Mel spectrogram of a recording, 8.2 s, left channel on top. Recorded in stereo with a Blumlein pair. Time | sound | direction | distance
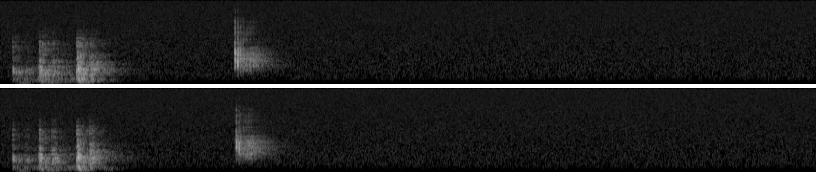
0.1 | running footsteps | straight ahead | 8 m
2.3 | a clap | 45° left | 9 m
